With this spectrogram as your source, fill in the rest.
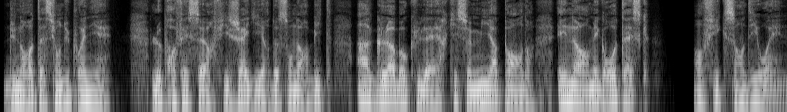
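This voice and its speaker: A man narrating a thriller audiobook in a measured, suspenseful reading. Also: fairly low pitch, husky, no echo, clean studio sound.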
